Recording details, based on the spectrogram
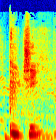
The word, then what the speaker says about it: Ujjy: Um, really enjoying the, I think it's pronounced Uji UJJY album.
